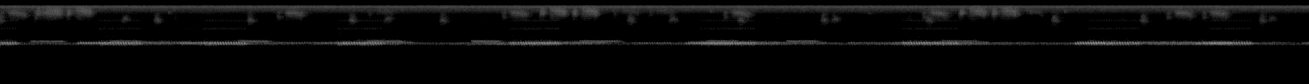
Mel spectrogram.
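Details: Several crickets sing among the grass after dark on a warm summer night in Bulgaria; a dense, shrill pulsing trill at one steady pitch, rising and falling in loudness every second or two, no other sounds.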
